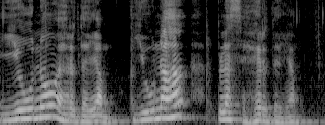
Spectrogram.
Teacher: विसर्ग संधि है, विसर्ग के स्थान पर ओ हो जाएगा, इसे उत्त संधि भी हम लोग कहते हैं।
